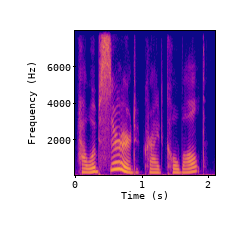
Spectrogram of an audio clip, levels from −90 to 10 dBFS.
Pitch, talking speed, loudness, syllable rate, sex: 225 Hz, 115 wpm, -17 LUFS, 3.1 syllables/s, female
